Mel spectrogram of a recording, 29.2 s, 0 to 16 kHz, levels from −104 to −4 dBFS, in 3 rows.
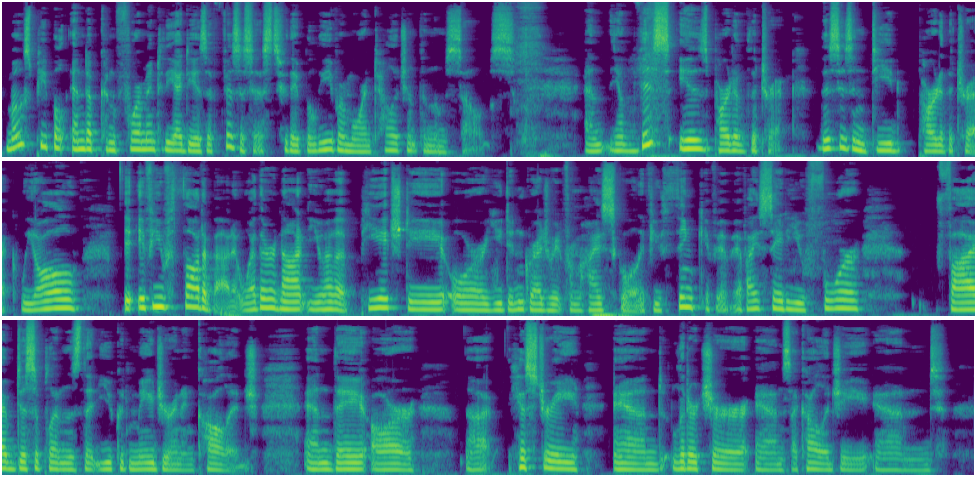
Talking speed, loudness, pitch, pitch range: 175 wpm, -25 LUFS, 165 Hz, 150-195 Hz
